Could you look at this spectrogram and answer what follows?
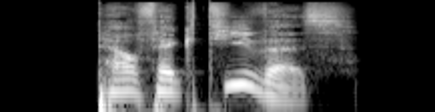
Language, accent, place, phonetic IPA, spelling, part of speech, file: German, Germany, Berlin, [ˈpɛʁfɛktiːvəs], perfektives, adjective, De-perfektives.ogg
- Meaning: strong/mixed nominative/accusative neuter singular of perfektiv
